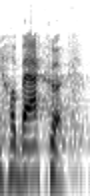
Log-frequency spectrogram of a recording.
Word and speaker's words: Habakkuk: Everybody say Habakkuk. Habakkuk. Some people pronounce it Habakkuk. I've heard it pronounced with emphasis a little bit later in the word there.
